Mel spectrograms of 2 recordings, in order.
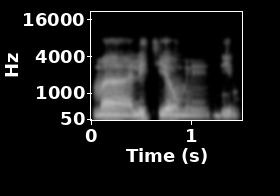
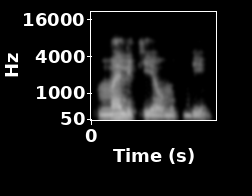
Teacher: dalam qiraah ini ayat keempat itu dibacanya panjang, Maliki Yaumiddin. Jadi kalau qiraat itu bacanya dengan pendek, Maliki Yaumiddin.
